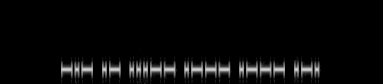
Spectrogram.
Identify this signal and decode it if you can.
Morse code, heard as a keyed tone, about 34 wpm, 700 Hz. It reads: KA3JJR
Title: USA Call Signs - 6 Characters - 35wpm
